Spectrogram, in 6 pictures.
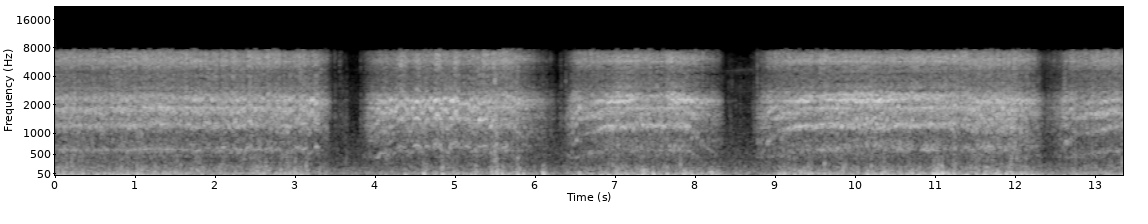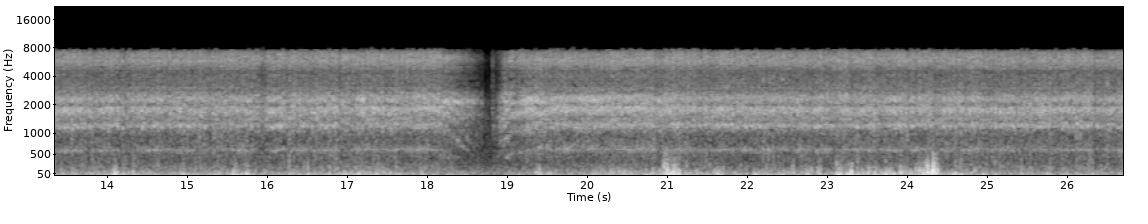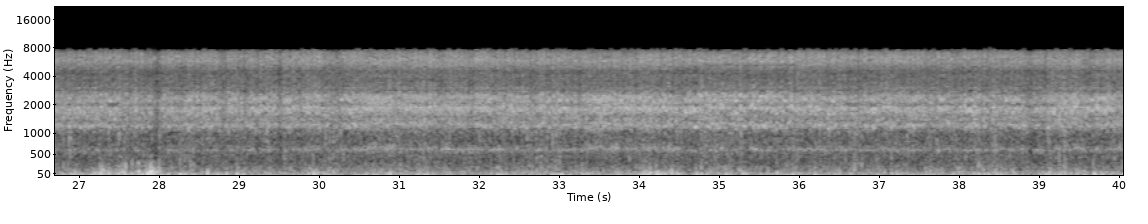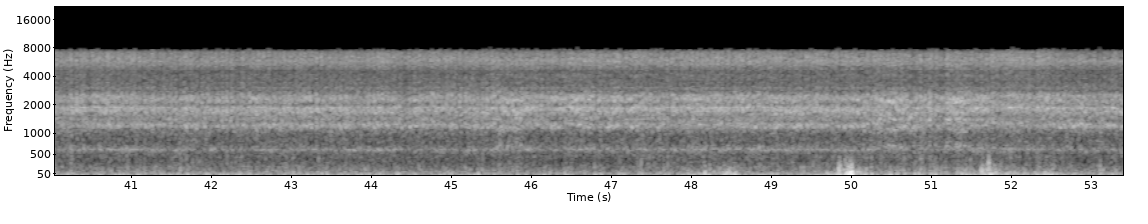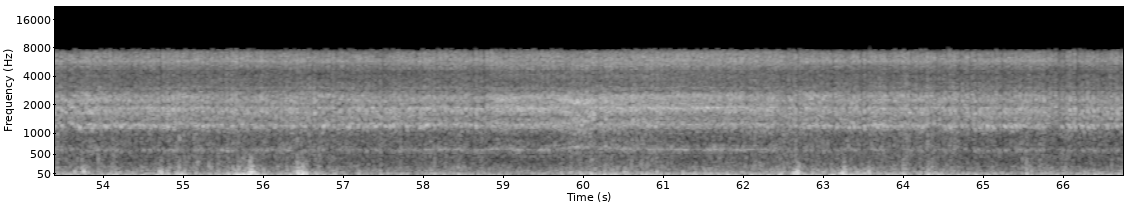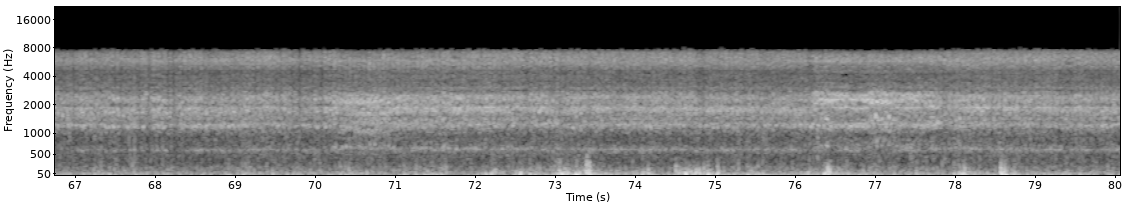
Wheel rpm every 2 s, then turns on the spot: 160, 140, 120, 110, 80, 160, 110, 160, 160, 90, 160, 160, 160, 160, 160, 160, 160, 160, 160, 160, 160, 160, 160, 160, 160, 170, 170, 160, 160, 160, 160, 160, 160, 160, 160, 160, 160, 160, 160, 170.
none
